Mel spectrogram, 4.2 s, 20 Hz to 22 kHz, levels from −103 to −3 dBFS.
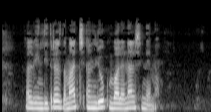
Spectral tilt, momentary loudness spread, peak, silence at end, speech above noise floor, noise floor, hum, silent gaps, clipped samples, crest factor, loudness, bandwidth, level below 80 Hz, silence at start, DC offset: -6.5 dB/octave; 10 LU; -4 dBFS; 1.05 s; 51 dB; -71 dBFS; none; none; under 0.1%; 18 dB; -21 LUFS; 9.4 kHz; -66 dBFS; 0.5 s; under 0.1%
